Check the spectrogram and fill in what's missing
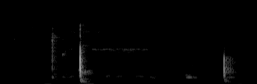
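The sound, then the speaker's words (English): A few quiet, sharp clicks land at uneven intervals, a computer mouse being clicked while navigating a library website, with a faint tonal hum lingering between them and no talking. “I'm clicking on the crane in the upper left, just taking you home again.”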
